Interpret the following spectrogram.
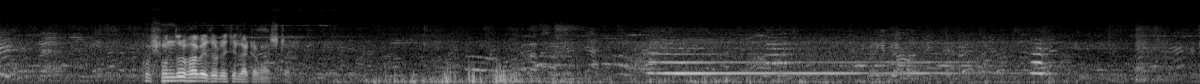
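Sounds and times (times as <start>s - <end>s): conch shell blown: 6.4s - 10.8s.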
